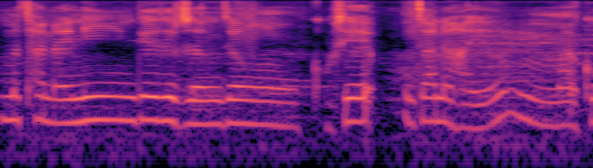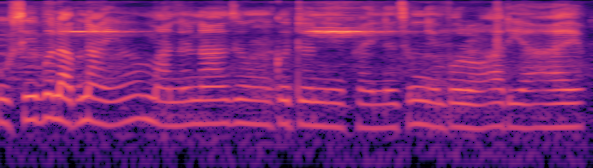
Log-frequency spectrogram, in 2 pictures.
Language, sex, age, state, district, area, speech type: Bodo, female, 45-60, Assam, Kokrajhar, urban, spontaneous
